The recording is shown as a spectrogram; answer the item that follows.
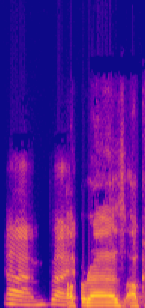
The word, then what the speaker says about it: Alcaraz: What is Carlos Alcaraz swinging? I'm trying my best to pronounce correctly. – Alcaraz.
